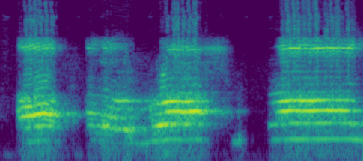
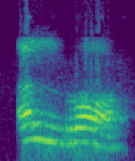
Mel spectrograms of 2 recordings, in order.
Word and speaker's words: الرحمن: Ar-Rahman Ar-Rahim. Okay, that's right. I told you that we can't pronounce the three letters. So we have to not say Al-Ra. Al-Ra is wrong.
